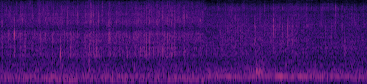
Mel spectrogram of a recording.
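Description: The fat cap of a rib roast sears on a hot surface, giving a loud, close, continuous sizzle and spitting crackle that runs throughout without any talk.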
